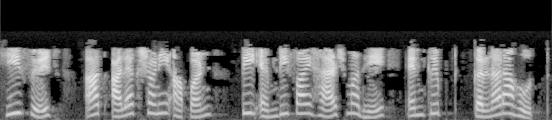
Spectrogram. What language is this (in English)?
Marathi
